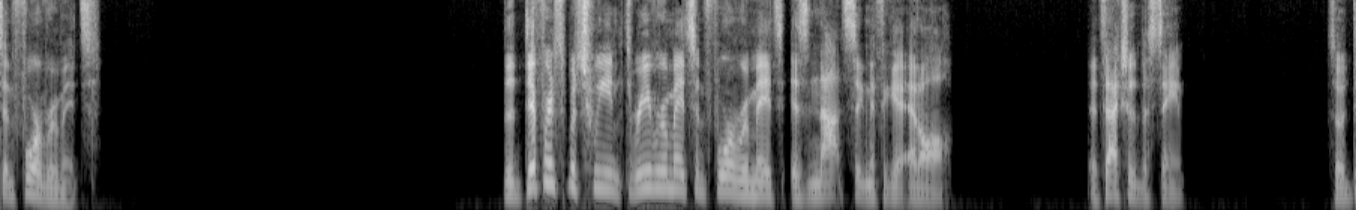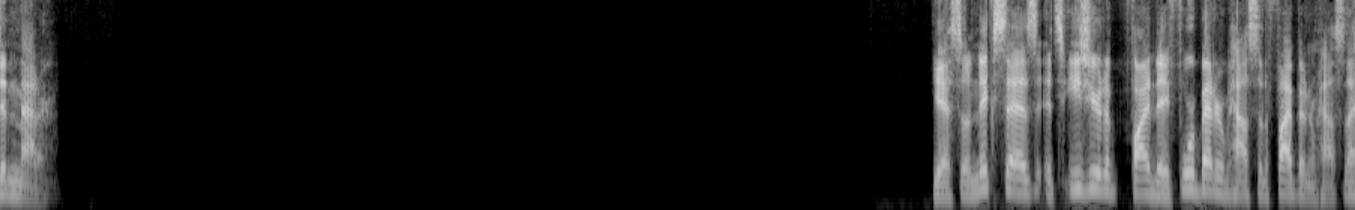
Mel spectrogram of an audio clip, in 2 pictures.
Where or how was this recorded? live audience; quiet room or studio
live audience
